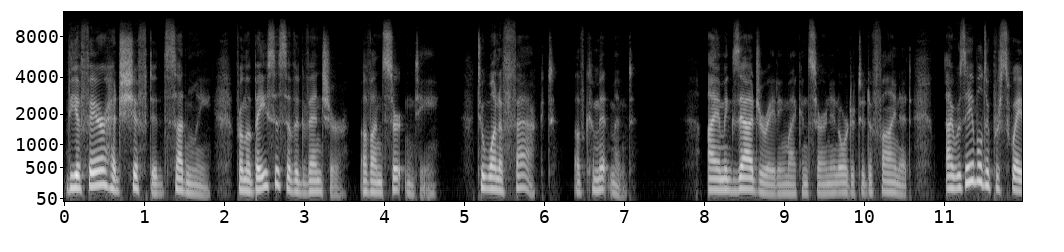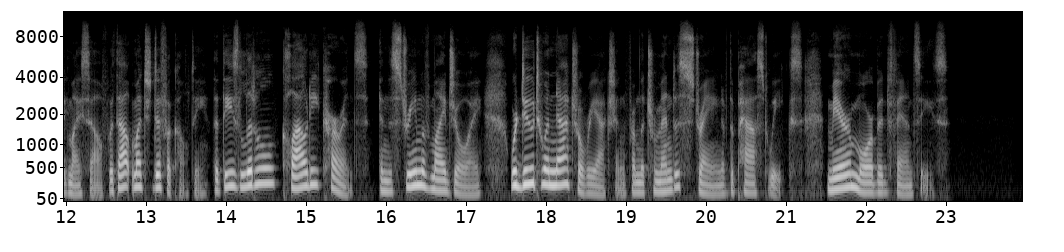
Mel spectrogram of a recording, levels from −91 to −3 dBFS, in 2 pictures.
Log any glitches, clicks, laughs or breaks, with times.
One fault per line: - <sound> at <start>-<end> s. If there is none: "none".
none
